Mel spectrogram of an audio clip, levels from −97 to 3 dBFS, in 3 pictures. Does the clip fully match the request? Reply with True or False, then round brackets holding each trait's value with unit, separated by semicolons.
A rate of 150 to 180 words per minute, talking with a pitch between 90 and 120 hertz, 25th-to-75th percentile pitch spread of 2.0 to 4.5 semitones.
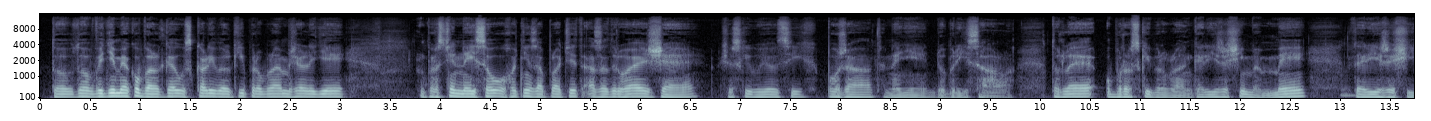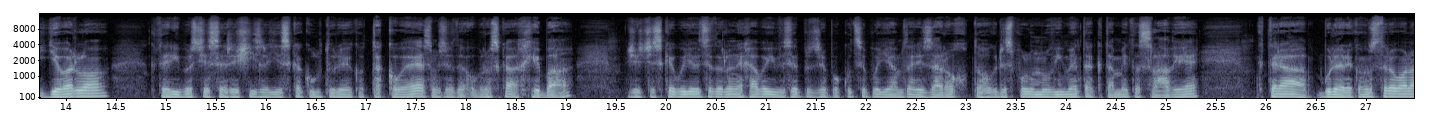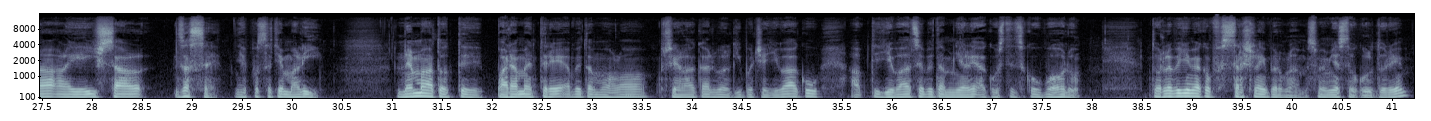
True (165 wpm; 110 Hz; 2.5 semitones)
